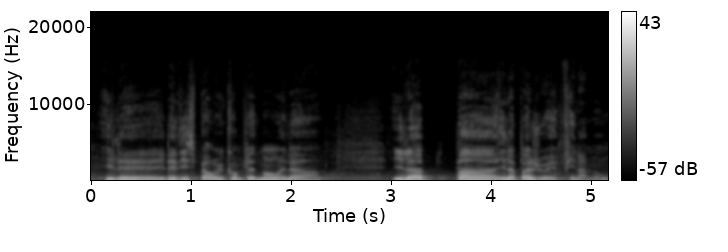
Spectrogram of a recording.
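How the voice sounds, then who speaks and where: A man's dark, mellow tone at a fairly high pitch, flat and monotone, at a fairly slow pace. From Argentina. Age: 50s. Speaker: tennis coach. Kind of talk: interview. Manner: hesitant, many fillers.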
